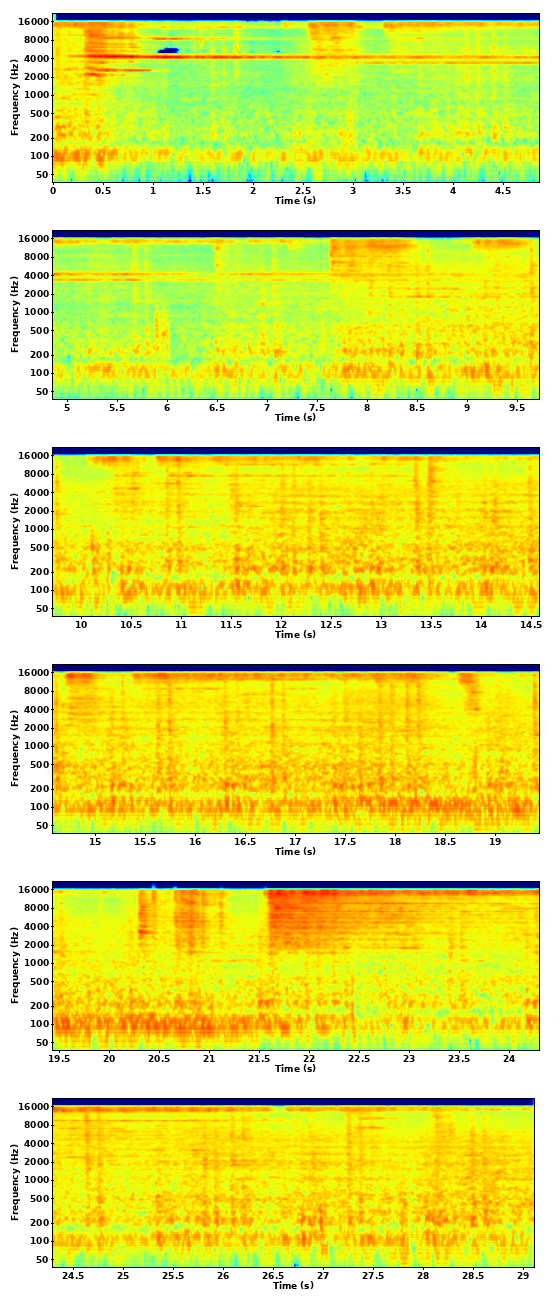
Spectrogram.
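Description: Norfolk Southern intermodal freight train rolling past, its cars giving a continuous rumble and rattle. A high, steady wheel squeal is held for several seconds near the start.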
